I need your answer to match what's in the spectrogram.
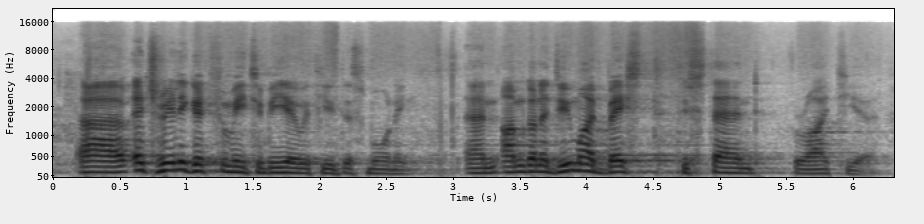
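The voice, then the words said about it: South African accent. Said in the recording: “my accent. As I am 100% a South African, and this is the accent. ... This is the accent”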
